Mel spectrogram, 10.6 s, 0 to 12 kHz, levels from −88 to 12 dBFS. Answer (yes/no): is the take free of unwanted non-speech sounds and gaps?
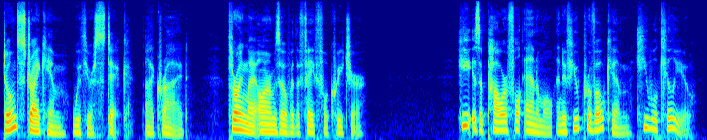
yes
